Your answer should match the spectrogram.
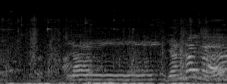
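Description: Men's voices of mikoshi bearers calling out, quieter than the shouting just before: one held call from about a third of the way in, then another call rising near the end.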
